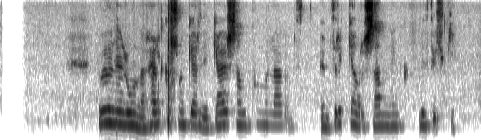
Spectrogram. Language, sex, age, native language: Icelandic, female, 60-69, Icelandic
